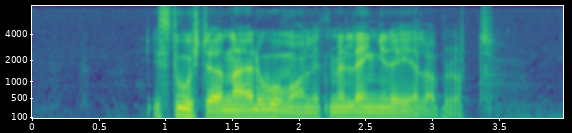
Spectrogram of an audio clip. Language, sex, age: Swedish, male, 23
